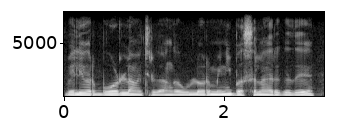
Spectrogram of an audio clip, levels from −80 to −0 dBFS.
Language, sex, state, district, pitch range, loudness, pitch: Tamil, male, Tamil Nadu, Kanyakumari, 100-120 Hz, -14 LUFS, 110 Hz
